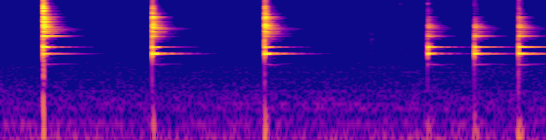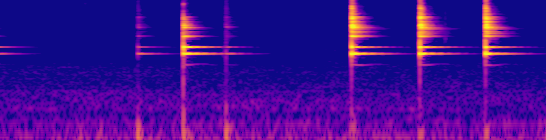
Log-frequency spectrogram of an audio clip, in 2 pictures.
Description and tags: Me gently tapping a glass bottle with a piece of metal.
